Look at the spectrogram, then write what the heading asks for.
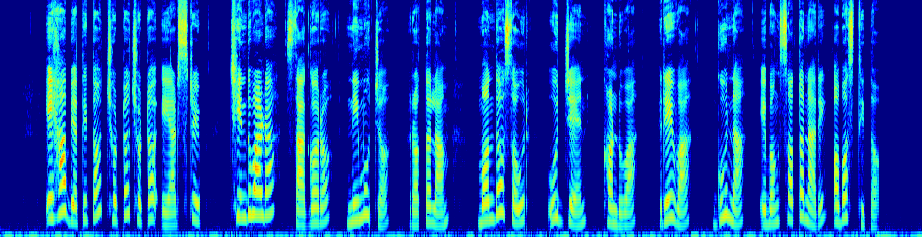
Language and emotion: Odia, neutral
